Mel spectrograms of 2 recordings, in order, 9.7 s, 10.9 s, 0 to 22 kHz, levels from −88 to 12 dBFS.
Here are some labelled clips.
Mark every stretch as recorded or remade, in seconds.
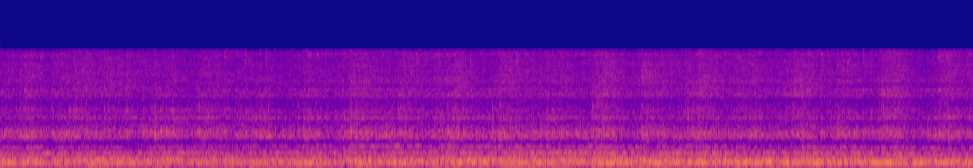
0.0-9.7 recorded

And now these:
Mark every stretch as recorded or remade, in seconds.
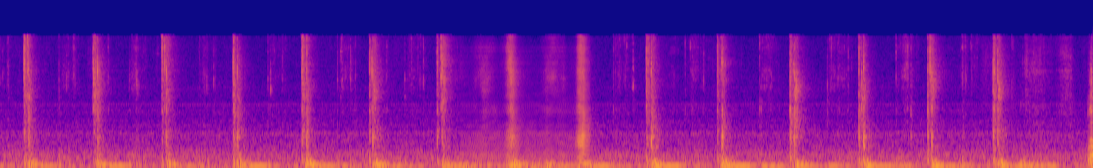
0.0-4.6 recorded; 4.6-5.9 remade; 5.9-10.9 recorded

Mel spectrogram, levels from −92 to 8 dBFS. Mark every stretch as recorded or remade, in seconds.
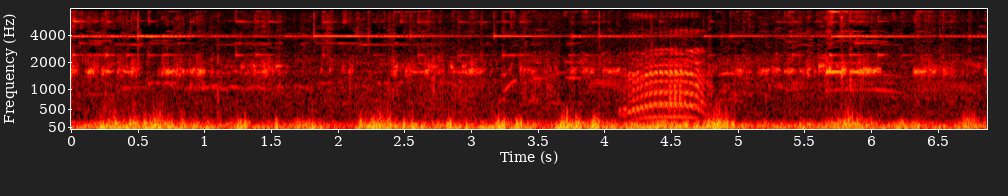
0.0-6.9 recorded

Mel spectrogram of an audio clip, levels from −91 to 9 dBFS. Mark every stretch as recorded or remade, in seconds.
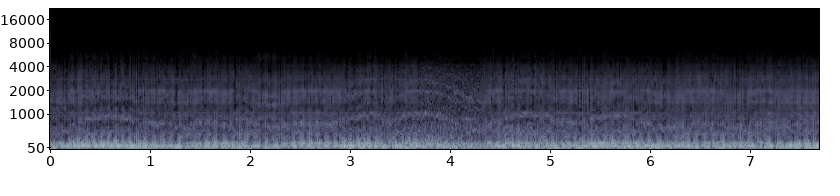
0.0-3.7 remade; 3.7-4.3 recorded; 4.3-7.7 remade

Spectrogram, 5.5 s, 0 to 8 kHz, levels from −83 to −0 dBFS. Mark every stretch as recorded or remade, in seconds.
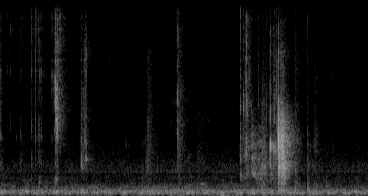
0.0-1.3 remade; 1.3-5.5 recorded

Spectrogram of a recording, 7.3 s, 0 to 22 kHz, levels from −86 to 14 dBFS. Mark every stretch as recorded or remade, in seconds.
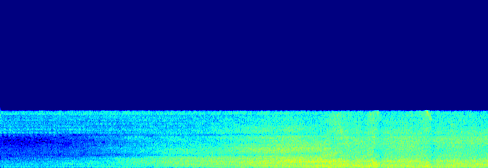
0.0-1.0 recorded; 1.0-4.1 remade; 4.1-7.3 recorded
